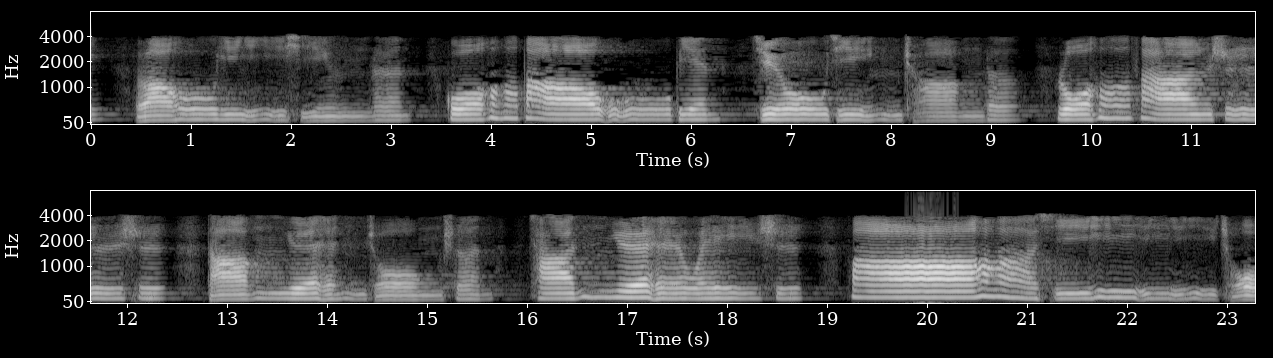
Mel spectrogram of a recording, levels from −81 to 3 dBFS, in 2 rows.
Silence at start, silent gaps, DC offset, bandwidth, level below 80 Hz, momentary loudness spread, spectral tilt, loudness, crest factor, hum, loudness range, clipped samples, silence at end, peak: 0 s; none; under 0.1%; 8 kHz; -66 dBFS; 17 LU; -8 dB/octave; -17 LUFS; 18 dB; none; 9 LU; under 0.1%; 0 s; 0 dBFS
